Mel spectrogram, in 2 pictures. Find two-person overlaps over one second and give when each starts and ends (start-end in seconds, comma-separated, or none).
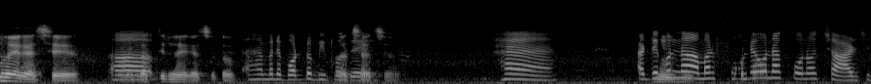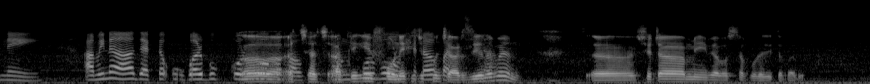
11.2-13.6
